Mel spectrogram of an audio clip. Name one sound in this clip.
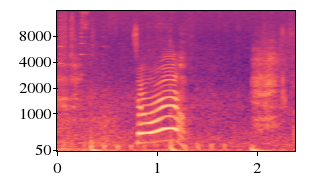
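A man shouts out eagerly outdoors.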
